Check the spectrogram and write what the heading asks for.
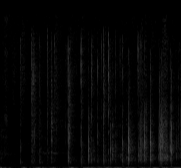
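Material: Cardboard.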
